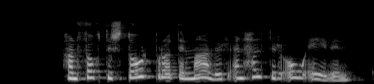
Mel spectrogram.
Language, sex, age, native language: Icelandic, female, 14, Icelandic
